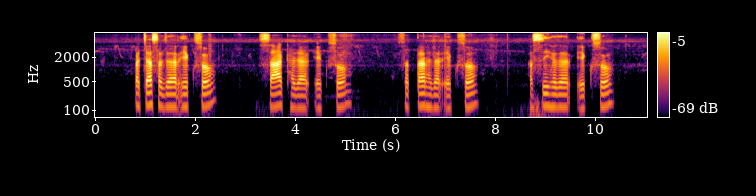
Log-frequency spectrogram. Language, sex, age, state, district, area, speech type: Santali, male, 18-30, Jharkhand, Seraikela Kharsawan, rural, spontaneous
